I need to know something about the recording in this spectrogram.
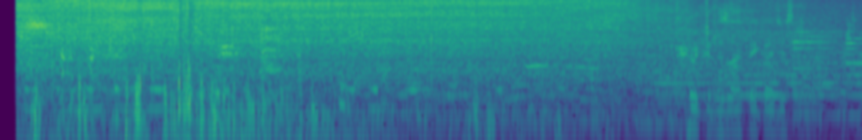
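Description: Steady rushing hiss of a heavy rainstorm, with wind buffeting the microphone in roughly the first three seconds. The noise fades away gradually in the last couple of seconds.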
